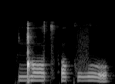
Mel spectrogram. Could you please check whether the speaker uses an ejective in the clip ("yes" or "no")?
yes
